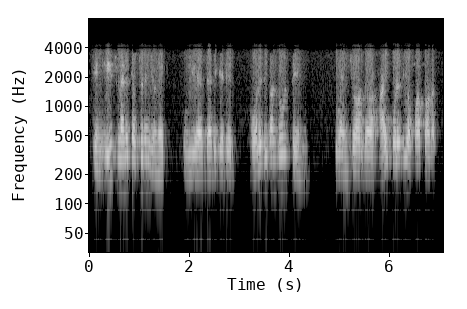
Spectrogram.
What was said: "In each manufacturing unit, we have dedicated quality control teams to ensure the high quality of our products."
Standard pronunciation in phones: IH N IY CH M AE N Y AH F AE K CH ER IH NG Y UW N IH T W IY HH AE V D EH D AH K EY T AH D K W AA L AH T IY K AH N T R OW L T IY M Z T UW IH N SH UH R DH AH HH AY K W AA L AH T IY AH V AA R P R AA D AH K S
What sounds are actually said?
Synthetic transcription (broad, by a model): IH N IY CH M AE N Y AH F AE K CH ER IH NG Y UW N IH T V IY HH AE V D EH D AH K EY T AH D K W AA L AH T IY K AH N T R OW L T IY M T UW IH N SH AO R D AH HH AY K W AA L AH T IY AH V AA R P R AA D AH K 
